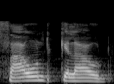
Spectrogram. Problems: none marked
